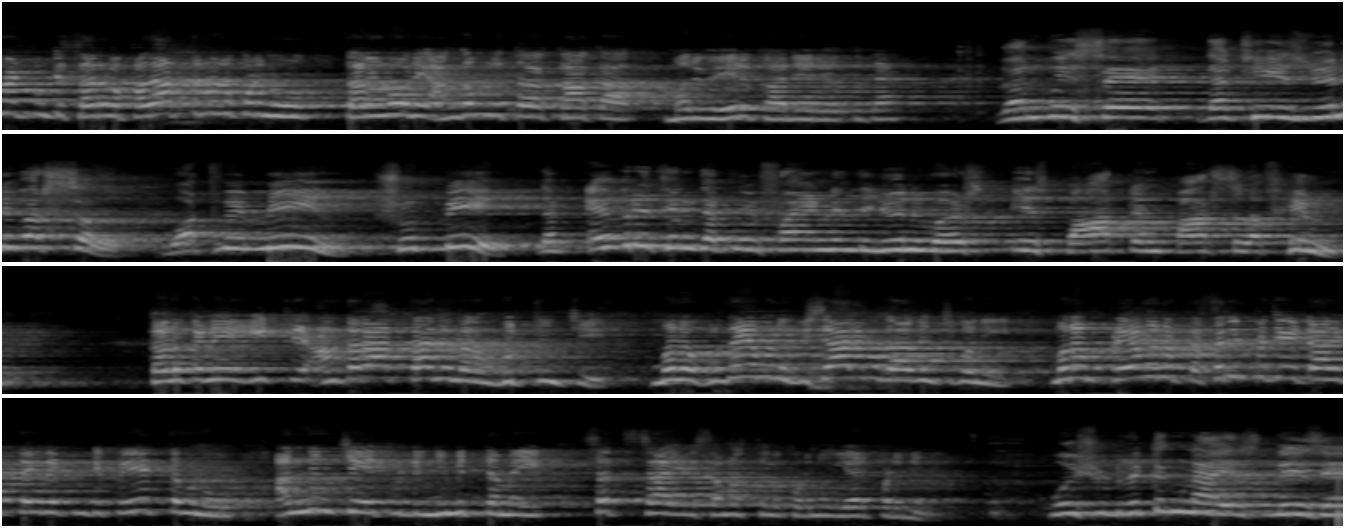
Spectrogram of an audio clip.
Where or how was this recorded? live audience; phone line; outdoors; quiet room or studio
live audience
